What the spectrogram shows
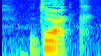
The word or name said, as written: Durk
